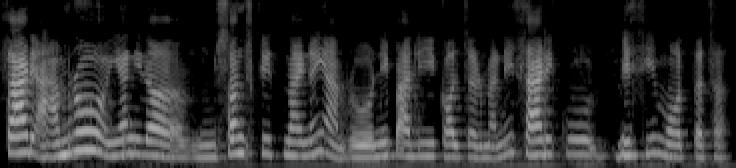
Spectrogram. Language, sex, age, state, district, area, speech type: Nepali, female, 60+, West Bengal, Kalimpong, rural, spontaneous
